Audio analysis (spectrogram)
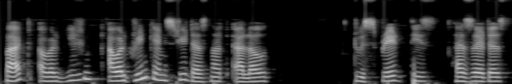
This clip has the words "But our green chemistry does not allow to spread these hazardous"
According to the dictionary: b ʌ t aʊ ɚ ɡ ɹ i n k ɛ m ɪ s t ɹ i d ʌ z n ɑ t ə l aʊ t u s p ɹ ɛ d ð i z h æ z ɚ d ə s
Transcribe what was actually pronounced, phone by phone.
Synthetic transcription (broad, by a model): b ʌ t aʊ ɚ ɡ ɹ i n k ɛ m ɪ s t ɹ i d ʌ z n ɑ t ə l aʊ t u s p ɹ ɛ d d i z h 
